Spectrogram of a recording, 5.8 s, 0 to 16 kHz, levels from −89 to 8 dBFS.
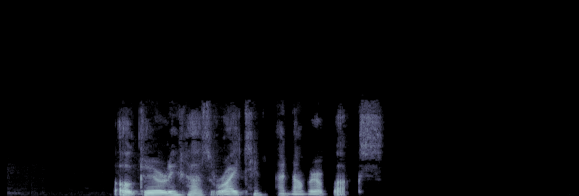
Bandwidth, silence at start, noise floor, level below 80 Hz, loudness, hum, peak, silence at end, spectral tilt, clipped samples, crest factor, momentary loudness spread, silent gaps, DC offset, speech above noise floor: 8 kHz; 1.15 s; under -90 dBFS; -64 dBFS; -24 LUFS; none; -4 dBFS; 2 s; -7 dB/octave; under 0.1%; 22 dB; 19 LU; none; under 0.1%; over 67 dB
